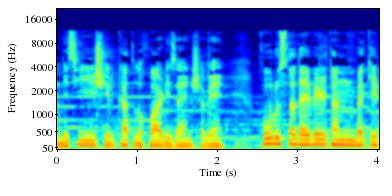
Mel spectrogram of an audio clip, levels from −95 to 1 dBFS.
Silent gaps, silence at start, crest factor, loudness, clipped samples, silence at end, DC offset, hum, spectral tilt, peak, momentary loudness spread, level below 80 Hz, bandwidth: none; 0 s; 12 dB; -23 LUFS; under 0.1%; 0 s; under 0.1%; none; -6.5 dB/octave; -10 dBFS; 6 LU; -38 dBFS; 11.5 kHz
